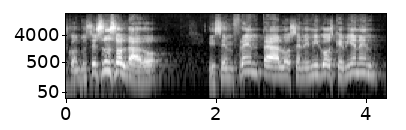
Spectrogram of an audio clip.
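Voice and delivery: loud, high, driving sermon voice; fiery preaching. Acted. Preacher urging the congregation to fight, full force. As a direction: preach it hard, building the battle image.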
